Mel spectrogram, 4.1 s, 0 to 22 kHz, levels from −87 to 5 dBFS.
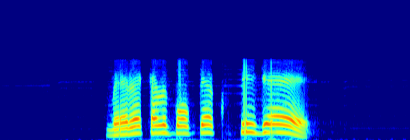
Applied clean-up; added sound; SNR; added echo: neural separator model SepFormer WHAMR!.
